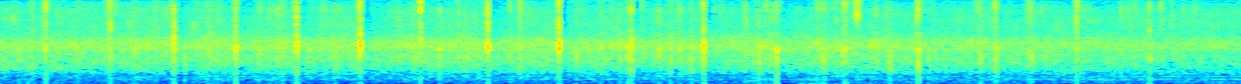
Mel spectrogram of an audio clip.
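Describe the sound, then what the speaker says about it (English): Faint, distant audience applause at a high school graduation ceremony, a steady patter of many hands with a few sharper individual claps standing out, heard from far back in a large hall. "Please join me in giving these wonderful citizens a round of applause."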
